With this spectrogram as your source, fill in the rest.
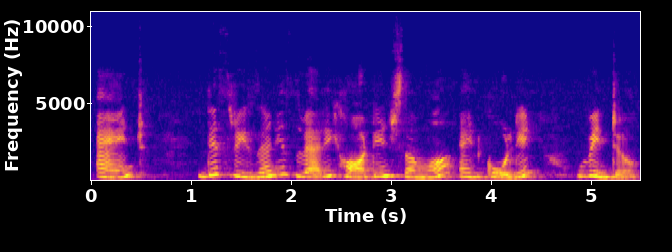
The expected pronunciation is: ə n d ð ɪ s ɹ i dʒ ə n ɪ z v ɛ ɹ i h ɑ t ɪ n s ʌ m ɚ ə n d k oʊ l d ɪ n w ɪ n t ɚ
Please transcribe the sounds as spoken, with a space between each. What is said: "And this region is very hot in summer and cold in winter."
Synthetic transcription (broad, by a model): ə n d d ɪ s ɹ i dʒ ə n ɪ z v ɛ ɹ i h ɑ t ɪ n s ʌ m ɚ ə n d k oʊ l d ɪ n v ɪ n t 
